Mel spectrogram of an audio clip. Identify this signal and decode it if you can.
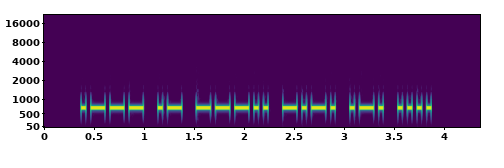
Morse code, heard as a keyed tone, about 25 wpm, 700 Hz. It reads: JA8CRH
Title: DXCC-100 Call Signs - 6 Characters - Repeated 3x - 25wpm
